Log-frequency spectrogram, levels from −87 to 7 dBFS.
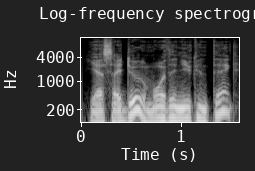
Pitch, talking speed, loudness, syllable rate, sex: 115 Hz, 305 wpm, -15 LUFS, 5.4 syllables/s, male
